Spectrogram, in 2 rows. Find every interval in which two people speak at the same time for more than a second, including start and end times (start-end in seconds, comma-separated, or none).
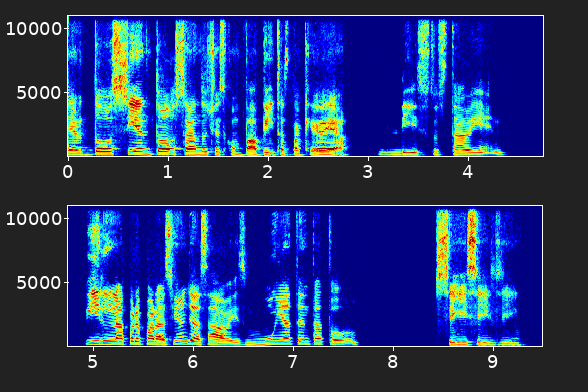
none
